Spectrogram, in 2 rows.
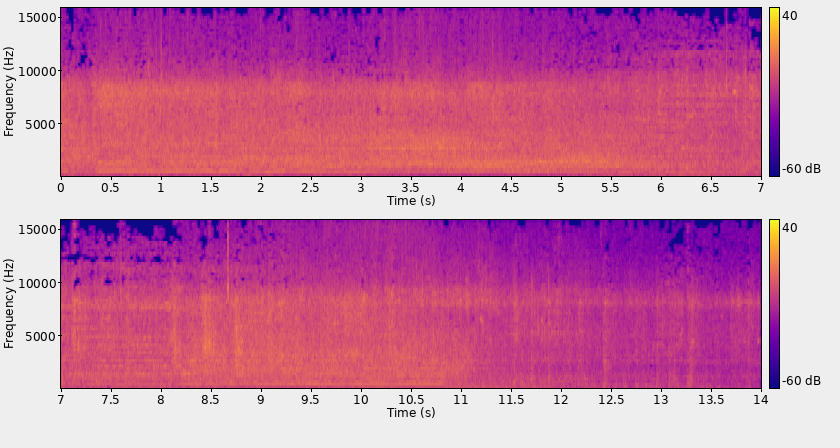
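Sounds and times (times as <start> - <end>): steam locomotive chime whistle: 0.0 - 11.8
train wheels clattering: 0.0 - 14.0.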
